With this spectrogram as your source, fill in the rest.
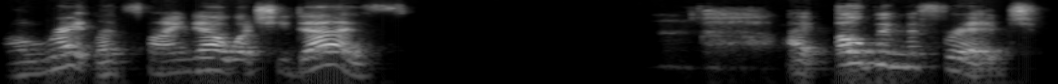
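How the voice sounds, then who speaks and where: A woman reading a storybook to young children, encouraging them and pausing for answers to her questions. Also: a little high, expressive, sharp tone, breathy edge, poor audio. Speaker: read-aloud teacher for young children.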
